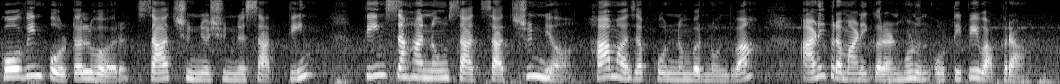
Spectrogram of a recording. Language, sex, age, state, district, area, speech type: Marathi, female, 30-45, Maharashtra, Mumbai Suburban, urban, read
